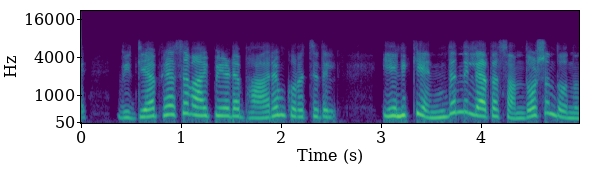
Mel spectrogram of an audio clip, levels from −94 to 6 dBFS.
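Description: From 1.08 s to 3.60 s an AMR rate drop sets in: the speech turns rough and raspy, which fits the AMR-WB codec falling from about 12.65 to 6.6 kbit/s to free bits for error protection. Bandwidth holds steady, with no gap, and clearer wideband speech returns afterwards.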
